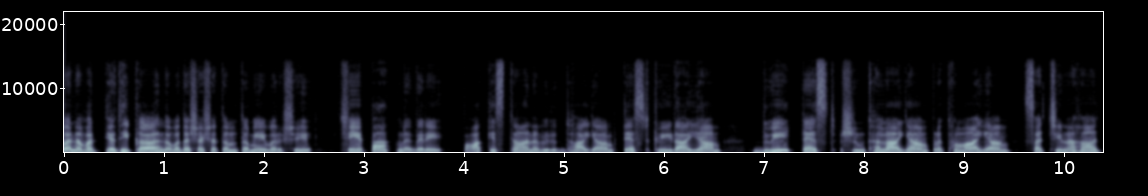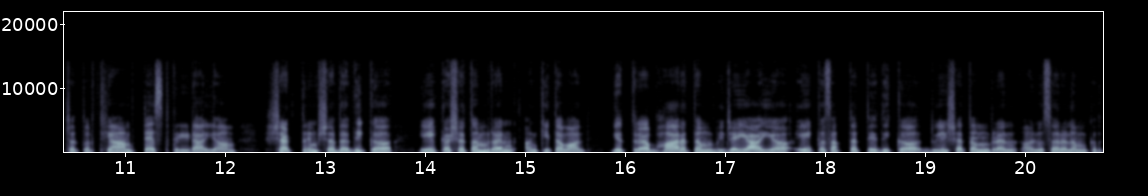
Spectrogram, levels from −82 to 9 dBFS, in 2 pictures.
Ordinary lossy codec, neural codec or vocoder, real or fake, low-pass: none; codec, 32 kHz, 1.9 kbps, SNAC; fake; 14.4 kHz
